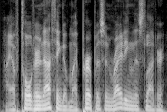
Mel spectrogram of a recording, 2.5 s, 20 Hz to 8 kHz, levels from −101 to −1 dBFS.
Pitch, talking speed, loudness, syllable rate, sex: 100 Hz, 285 wpm, -16 LUFS, 7.2 syllables/s, male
